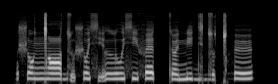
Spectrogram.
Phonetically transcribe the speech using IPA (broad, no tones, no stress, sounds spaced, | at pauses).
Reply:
ʃ ɔ ŋ͡ǀ ɑ d͡z ṵ ʃ o sʲ ɛ̰ lː u sʲ ʉ f ɛ tː œ mʲ ɵ dʲ u d͡z o ǀʰ ø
